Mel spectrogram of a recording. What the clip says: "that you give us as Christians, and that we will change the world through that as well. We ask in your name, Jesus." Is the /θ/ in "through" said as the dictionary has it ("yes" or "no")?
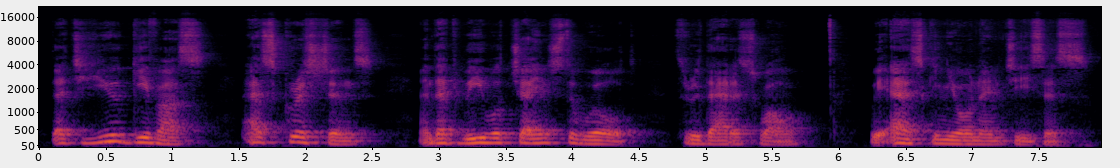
yes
